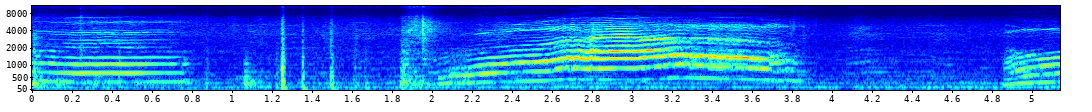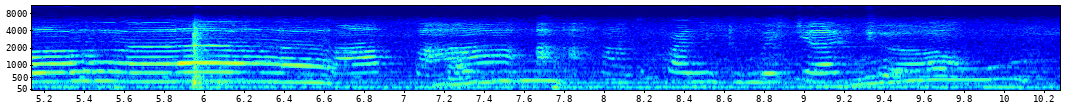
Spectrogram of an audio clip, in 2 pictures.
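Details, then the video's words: Cats yowling back and forth, mating or squaring up to fight: a run of wavering, nasal wails of shifting pitch, one long loud cry followed by several shorter rising and falling moans, with a few clicks. "KUCING MINTA KAWIN APA MAU BERANTEM...?"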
